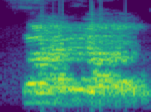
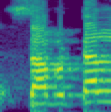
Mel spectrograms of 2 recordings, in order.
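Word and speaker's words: subtle: इन the same manner सटल क्या है सटल सबटल नहीं पढ़ेंगे सटल य भी बी साइलेंट हो जाए क्यों बिकॉज टी के पहले आ रहा है डेटर क्या पढ़ते हैं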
